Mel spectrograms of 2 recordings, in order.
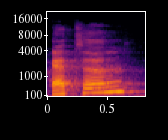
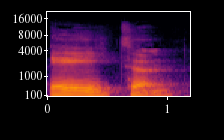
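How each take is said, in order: First: The first vowel is short. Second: The first vowel is long. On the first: The speaker calls it wrong. "C'est pas eten, non" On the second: The speaker calls it right. "c'est eten"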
